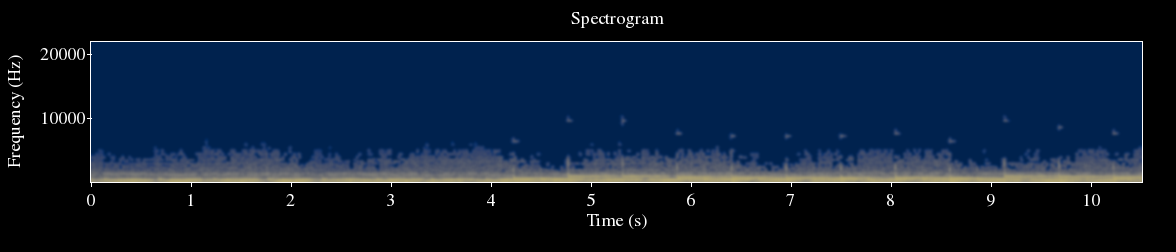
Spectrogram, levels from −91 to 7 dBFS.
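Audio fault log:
No faults found in this clip.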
